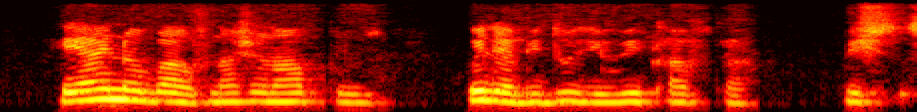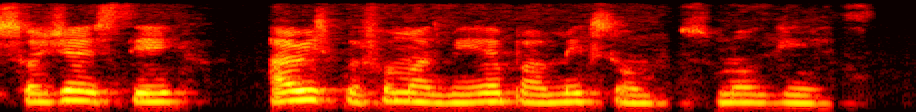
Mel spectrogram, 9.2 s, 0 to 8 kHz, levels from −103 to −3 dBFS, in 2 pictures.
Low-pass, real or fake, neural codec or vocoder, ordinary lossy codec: 7.2 kHz; real; none; none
